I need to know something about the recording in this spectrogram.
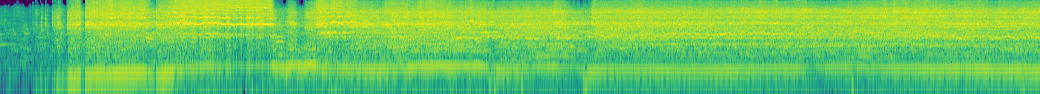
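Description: A truck engine revs loudly and roars steadily nearby.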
